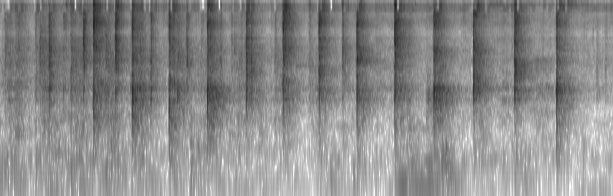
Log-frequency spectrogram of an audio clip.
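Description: A church congregation at a Sunday service applauds in a steady, rhythmic clap, each sharp hit evenly spaced and fairly close, with no voices over it.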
